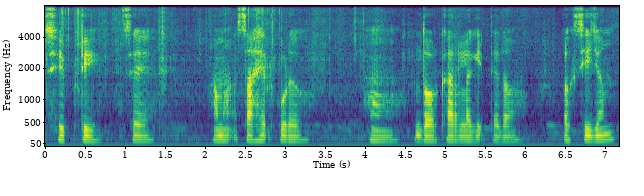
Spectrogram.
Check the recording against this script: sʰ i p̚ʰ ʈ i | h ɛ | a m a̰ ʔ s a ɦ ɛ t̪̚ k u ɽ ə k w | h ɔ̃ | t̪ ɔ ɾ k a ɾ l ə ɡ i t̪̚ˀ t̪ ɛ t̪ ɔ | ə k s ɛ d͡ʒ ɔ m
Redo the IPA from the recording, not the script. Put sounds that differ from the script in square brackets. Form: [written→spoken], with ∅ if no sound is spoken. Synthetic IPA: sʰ i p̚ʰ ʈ i | [h→s] ɛ | a m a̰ ʔ s a ɦ ɛ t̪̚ k u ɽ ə [k→∅] w | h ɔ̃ | [t̪→d̪] ɔ ɾ k a ɾ l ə ɡ i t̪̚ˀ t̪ ɛ [t̪→d̪] ɔ | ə k s [ɛ→i] d͡ʒ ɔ [m→n]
